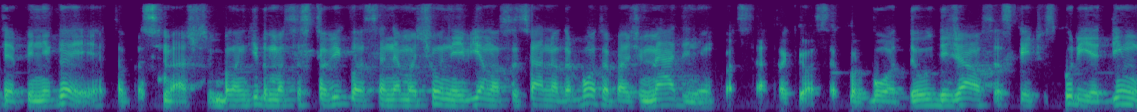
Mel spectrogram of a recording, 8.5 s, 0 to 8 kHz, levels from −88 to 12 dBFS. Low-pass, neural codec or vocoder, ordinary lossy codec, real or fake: 7.2 kHz; none; MP3, 64 kbps; real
